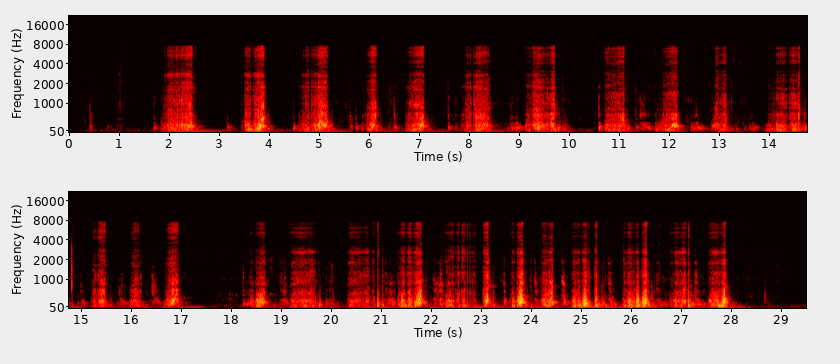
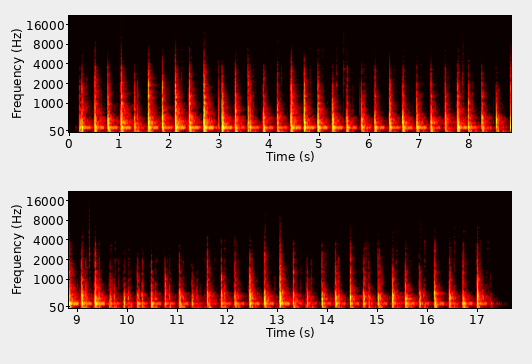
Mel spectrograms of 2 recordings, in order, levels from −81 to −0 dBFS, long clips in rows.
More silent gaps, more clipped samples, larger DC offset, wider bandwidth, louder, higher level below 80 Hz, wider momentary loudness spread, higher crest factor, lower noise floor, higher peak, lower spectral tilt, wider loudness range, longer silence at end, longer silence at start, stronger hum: neither; neither; neither; first, 8 kHz vs 5.8 kHz; second, -39 LUFS vs -27 LUFS; second, -52 dBFS vs -40 dBFS; first, 23 LU vs 13 LU; about the same, 26 dB vs 24 dB; first, -72 dBFS vs -56 dBFS; second, -14 dBFS vs -4 dBFS; second, -5.5 dB/octave vs -10 dB/octave; about the same, 8 LU vs 7 LU; first, 1.25 s vs 0.5 s; first, 0.4 s vs 0.2 s; neither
